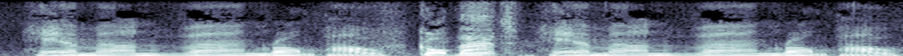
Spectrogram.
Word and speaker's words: Herman Van Rompuy: For the record, Jeremy, this is how the BBC's pronunciation computer tackles the name. Herman Van Rompuy.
